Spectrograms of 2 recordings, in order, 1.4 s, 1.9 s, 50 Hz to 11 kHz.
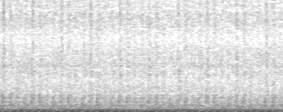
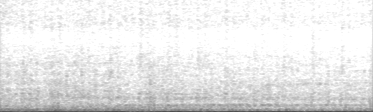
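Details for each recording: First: MG TF after restoration, idling about 15 minutes and almost up to temperature, no engine warning light: smooth exhaust note with a low busy metallic rattle underneath, source unknown; mechanical rattle at idle. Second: Warm idle on an MG TF after about 15 minutes ticking over, oil moving up to temperature; no engine warning light, manifold smoke gone, steady even smooth idle with no misses or knocks; normal warm idle.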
